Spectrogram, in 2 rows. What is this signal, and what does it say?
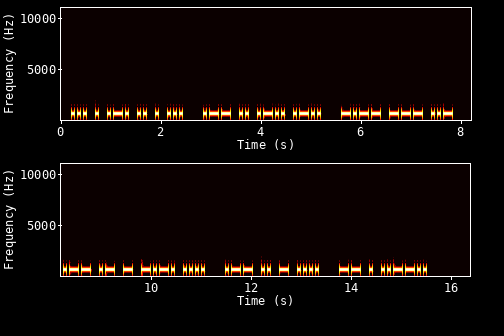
Morse code, heard as a keyed tone, about 20 wpm, 700 Hz. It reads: SERIES WILL YOU WATCH WITH ME?
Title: Sentences from Top 1000 Words - Review Part 5 - 20wpm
